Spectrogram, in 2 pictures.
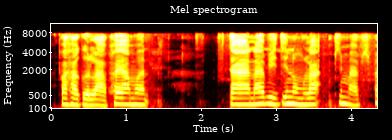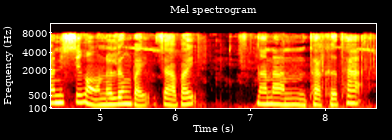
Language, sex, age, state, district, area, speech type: Bodo, female, 60+, Assam, Chirang, rural, spontaneous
